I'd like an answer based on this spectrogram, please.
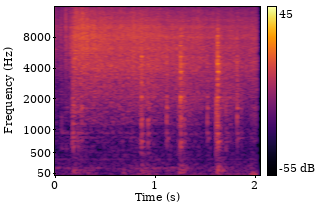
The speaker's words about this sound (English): So I just flip the dosa, and the vegetables are underneath.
